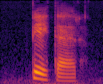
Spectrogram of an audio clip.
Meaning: a male given name, equivalent to English Peter
- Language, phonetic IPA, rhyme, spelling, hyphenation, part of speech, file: Hungarian, [ˈpeːtɛr], -ɛr, Péter, Pé‧ter, proper noun, Hu-Péter.ogg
